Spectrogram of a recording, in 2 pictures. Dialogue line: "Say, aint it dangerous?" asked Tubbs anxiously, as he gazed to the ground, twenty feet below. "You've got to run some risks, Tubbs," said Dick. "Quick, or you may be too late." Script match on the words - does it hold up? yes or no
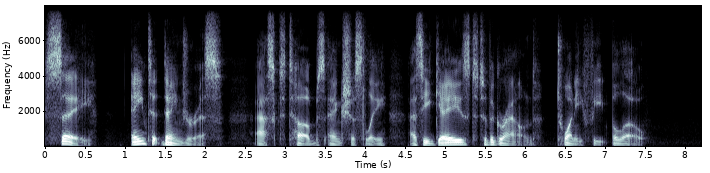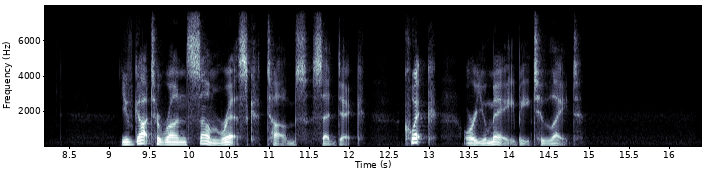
no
